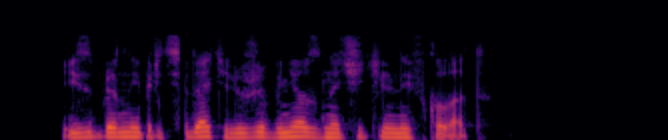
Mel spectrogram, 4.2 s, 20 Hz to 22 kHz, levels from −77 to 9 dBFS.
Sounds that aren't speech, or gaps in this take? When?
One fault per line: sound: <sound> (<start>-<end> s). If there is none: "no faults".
sound: dropout (1.1-1.2 s)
